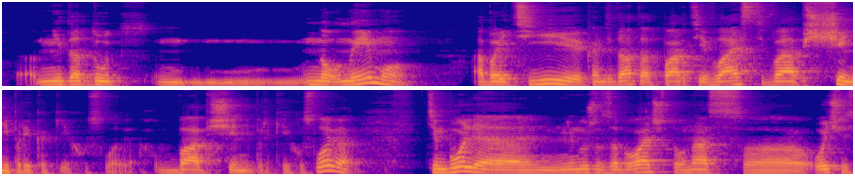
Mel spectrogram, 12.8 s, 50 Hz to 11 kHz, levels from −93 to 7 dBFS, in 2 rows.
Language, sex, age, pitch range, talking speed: Russian, male, 20-39, 115-150 Hz, 125 wpm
